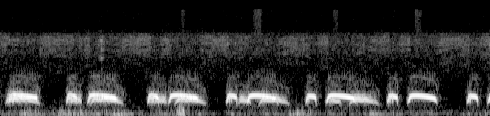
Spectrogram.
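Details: Spotted dove kept as a decoy for trapping in Khánh Hòa commune, U Minh, Cà Mau province, Vietnam: a steady run of soft, hollow coos, short and long notes alternating roughly each second, with low background rumble.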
